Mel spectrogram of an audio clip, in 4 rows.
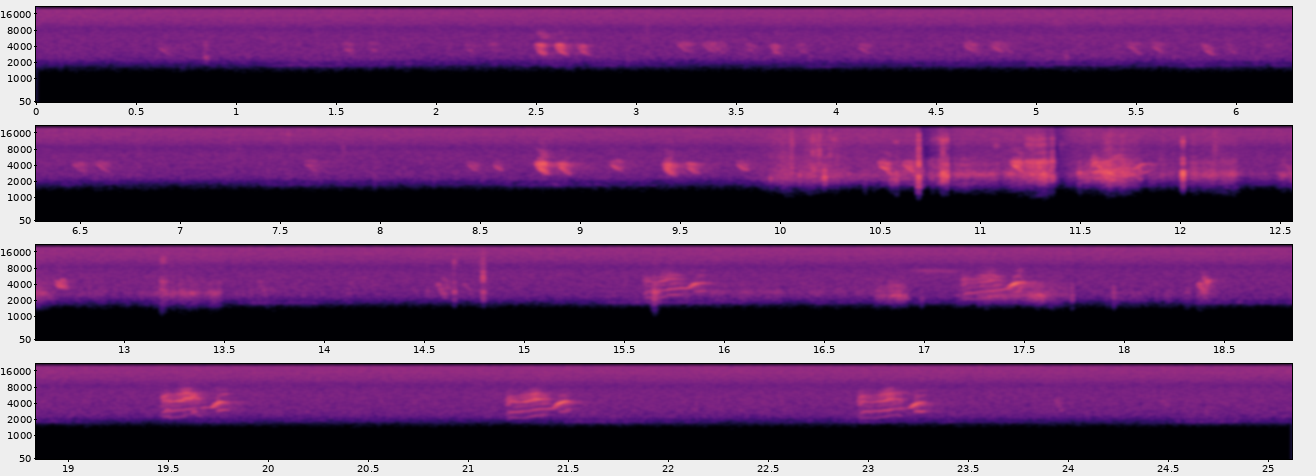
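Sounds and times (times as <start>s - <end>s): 
redpolls calling along the bird tower path: 0.6s - 6.8s, 7.5s - 13.9s, 14.5s - 18.6s, 19.5s - 19.9s, 23.0s - 23.4s.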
